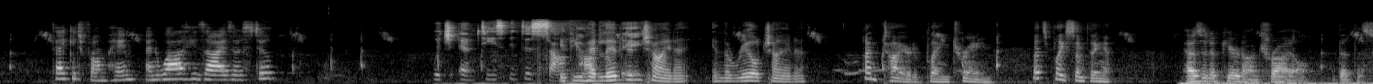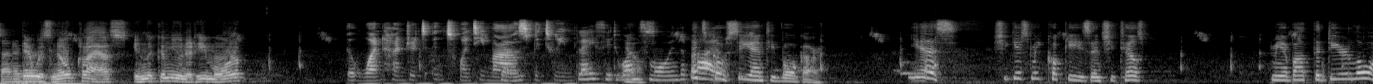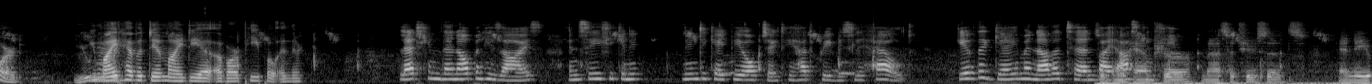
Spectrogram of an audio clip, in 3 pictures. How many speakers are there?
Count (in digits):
6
